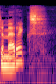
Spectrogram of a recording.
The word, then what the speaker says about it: emetics: Is that how it's pronounced? Emetics? – Yes.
